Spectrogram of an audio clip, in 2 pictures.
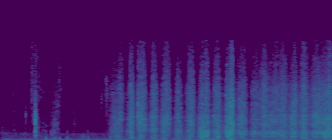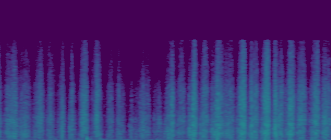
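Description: A tan suede/nubuck leather tactical boot, worn on the foot and wet with cleaner, is scrubbed back and forth with a hand-held bristle brush. After a quieter first second and a half, rapid, fairly regular brushing strokes set in, about three per second, each a bright, scratchy rasp over a low steady background hum.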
